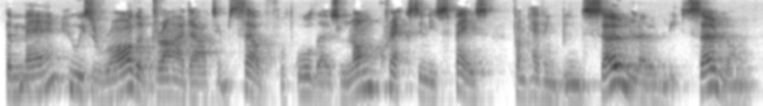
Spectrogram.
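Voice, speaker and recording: A woman reading a book aloud in a slow, deliberate and expressive way. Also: sits low. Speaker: reader. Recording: roomy echo.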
